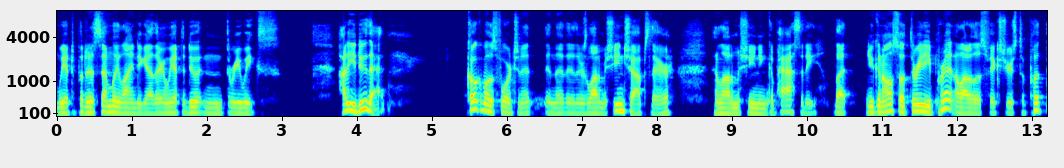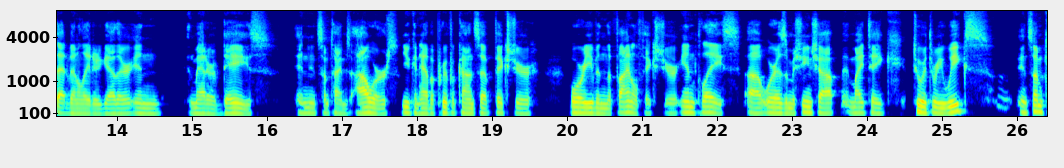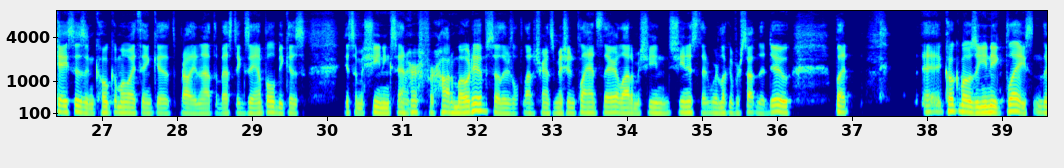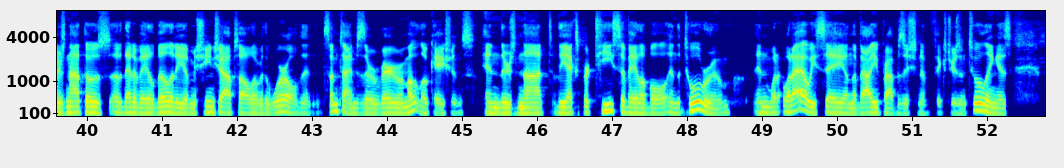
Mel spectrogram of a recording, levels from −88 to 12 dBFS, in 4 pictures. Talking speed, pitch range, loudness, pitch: 210 wpm, 105-120 Hz, -28 LUFS, 110 Hz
